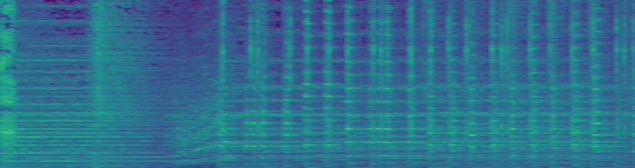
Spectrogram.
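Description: Crisp castanet clicks rattle in a steady, quick rhythm over lively Spanish-style music with a pulsing bass line, following a short rising orchestral swell at the start.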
